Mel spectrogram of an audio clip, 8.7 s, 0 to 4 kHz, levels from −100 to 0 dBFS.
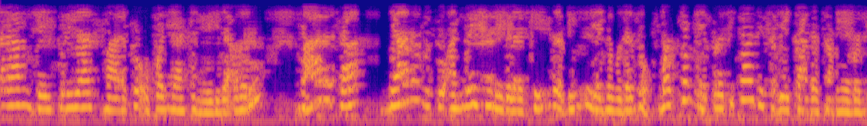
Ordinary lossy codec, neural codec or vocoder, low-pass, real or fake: none; vocoder, 22.05 kHz, 80 mel bands, WaveNeXt; 3.6 kHz; fake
